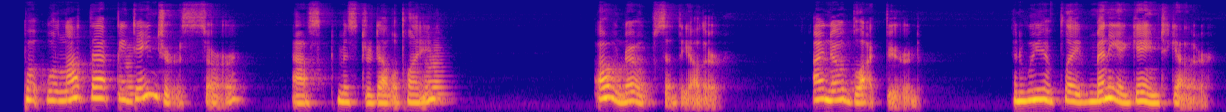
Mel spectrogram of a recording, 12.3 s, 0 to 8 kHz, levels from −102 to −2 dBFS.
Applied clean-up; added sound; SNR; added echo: neural mask model DeepFilterNet 3.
